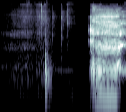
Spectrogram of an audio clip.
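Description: A brief throat clear followed by a loud, harsh cough in an adult woman who is unwell.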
